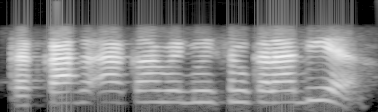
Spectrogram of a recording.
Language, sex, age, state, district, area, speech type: Maithili, female, 18-30, Bihar, Muzaffarpur, rural, conversation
